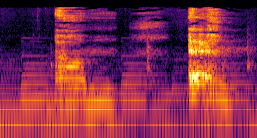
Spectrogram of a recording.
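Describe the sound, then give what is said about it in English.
A person clears their throat with something caught in it: a short, rough, voiced rasp, then a sharper, louder harsh burst near the end. “Excuse me. And I have something in my throat.”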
